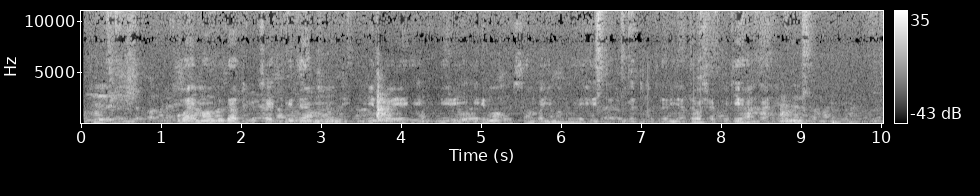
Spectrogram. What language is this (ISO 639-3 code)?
kin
